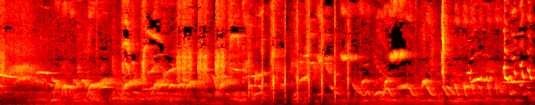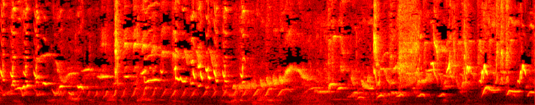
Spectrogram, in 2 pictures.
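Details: Caged competition white-rumped shama with a loud, harsh, varied voice: a dense run of whistled phrases, rattles and sharp clicks, rising and falling quickly, with changing notes throughout and some noise in the background.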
